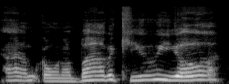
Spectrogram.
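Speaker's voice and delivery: high, drawn-out movie sheriff threat; Jackie Gleason sheriff. Acted. Co-host quoting the film's sheriff, slow high impression. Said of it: "the sheriff, uh, Jackie Gleason".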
